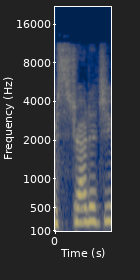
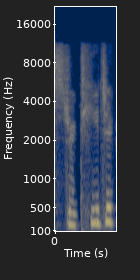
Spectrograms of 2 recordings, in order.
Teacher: Strategy stresses the beginning while strategic stresses the middle.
